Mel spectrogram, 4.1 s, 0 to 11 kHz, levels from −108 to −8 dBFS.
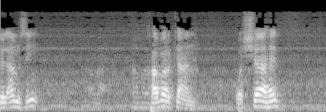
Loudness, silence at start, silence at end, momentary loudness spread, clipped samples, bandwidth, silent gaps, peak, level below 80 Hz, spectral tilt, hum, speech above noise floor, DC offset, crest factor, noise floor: -17 LUFS; 0 s; 0 s; 23 LU; under 0.1%; 7.8 kHz; none; -2 dBFS; -44 dBFS; -6 dB/octave; none; 20 dB; under 0.1%; 18 dB; -36 dBFS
